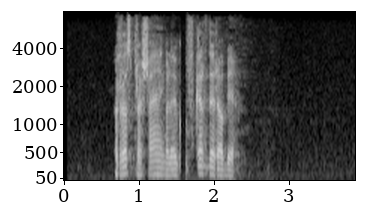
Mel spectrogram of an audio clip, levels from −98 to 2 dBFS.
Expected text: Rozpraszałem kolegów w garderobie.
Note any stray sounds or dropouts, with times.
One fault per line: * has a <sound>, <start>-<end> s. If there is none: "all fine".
* has a dropout, 1.5-1.6 s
